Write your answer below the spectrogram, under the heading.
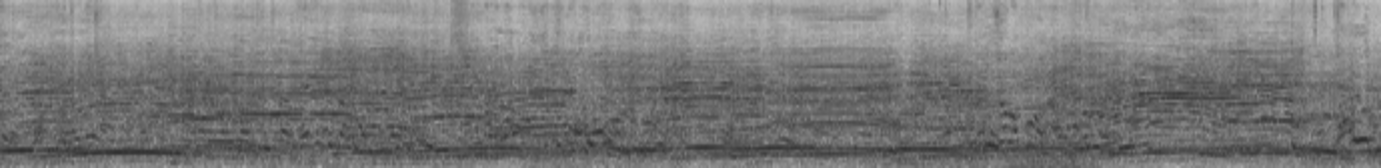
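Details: An almost unbroken chorus of calf moos in Nganjuk, Indonesia: many overlapping arched, wavering bawls repeated throughout, with faint background voices.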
